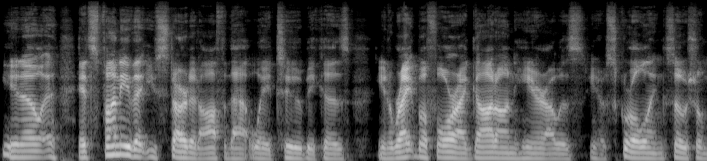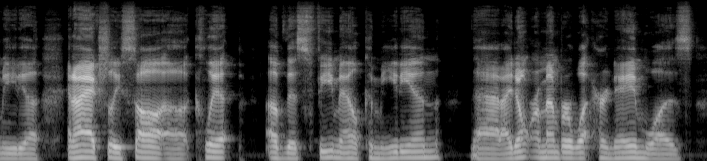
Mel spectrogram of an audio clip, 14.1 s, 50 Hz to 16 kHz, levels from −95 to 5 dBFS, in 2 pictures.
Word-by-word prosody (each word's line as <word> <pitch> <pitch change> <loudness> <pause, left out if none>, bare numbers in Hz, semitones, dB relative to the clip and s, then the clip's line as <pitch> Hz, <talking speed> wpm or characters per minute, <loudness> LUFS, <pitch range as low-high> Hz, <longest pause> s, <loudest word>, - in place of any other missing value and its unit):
You 200 -10 -1
know, 140 0 +2
i 145 -2 -5 0.2
it's 135 +1 +1
funny 200 0 +6
that 160 -5 +3
you 145 0 -9
started 130 -1 +2
off 120 +2 -3
that 115 -2 -5
way, 115 -3 -5
too, 120 0 -3
because, 110 -2 -7 0.3
you 120 - -5
know, 115 - -4
right 140 +3 +8
before 135 -2 +1
I 120 - +3
got 130 +2 +3
on 120 -1 +1
here, 115 -1 -3
I 110 - -3
was, 110 -2 -9
you 130 - -13
know, - - -17
scrolling 120 +1 -2
social 125 -1 -3
media, 115 -1 -6 0.3
and - - +6
I 140 +1 +10
actually 130 -2 +4
saw 125 -3 0
a - - -10
clip 135 -2 -2 0.2
of 125 -2 -3
this 120 -1 -4
female 130 -4 -4
comedian, 135 +3 -6 0.3
that 110 -7 -4
I 115 +2 -1
don't 140 +2 +1
remember 130 -2 -1
what 125 +1 -4
her 130 -2 -6
name 125 +2 -1
was, 110 -2 -8
125 Hz, 195 wpm, -22 LUFS, 115-135 Hz, 0.3 s, I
